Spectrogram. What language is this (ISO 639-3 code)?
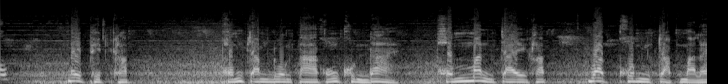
tha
